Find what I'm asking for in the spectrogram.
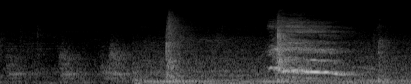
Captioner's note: Magic chokes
